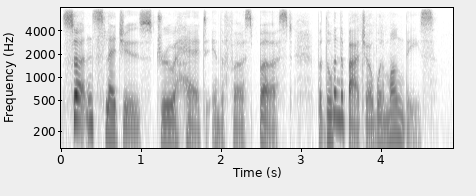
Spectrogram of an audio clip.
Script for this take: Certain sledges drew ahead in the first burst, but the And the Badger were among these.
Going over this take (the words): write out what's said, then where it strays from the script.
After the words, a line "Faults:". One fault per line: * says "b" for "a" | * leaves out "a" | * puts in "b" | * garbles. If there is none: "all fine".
Certain sledges drew ahead in the first burst, but the And the Badger were among these.
Faults:
all fine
